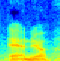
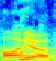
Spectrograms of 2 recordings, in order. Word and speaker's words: Anya: by Breaking the Set producer Anna for rample I Anya said your name wrong again Anya one of the most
